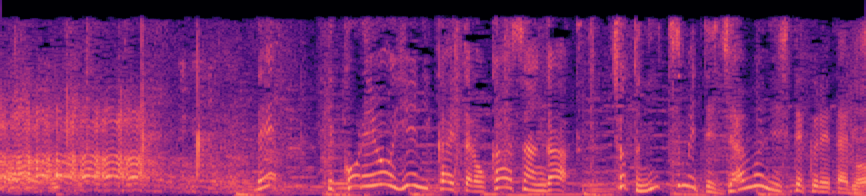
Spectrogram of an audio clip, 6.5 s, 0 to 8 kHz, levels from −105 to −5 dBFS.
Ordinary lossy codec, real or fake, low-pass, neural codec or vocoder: MP3, 48 kbps; real; 7.2 kHz; none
